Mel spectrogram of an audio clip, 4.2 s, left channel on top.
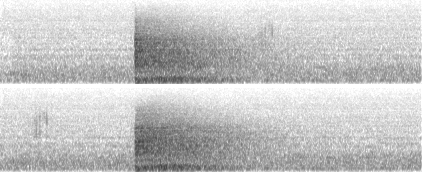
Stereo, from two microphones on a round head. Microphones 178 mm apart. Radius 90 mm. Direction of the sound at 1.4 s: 55° left (ahead or behind).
